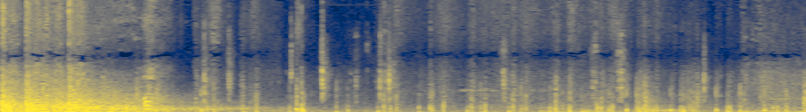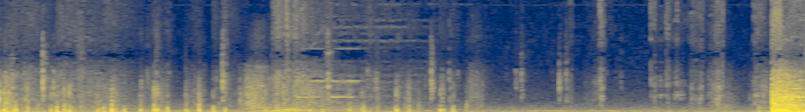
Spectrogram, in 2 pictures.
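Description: Footsteps tap quickly on hard ground.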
